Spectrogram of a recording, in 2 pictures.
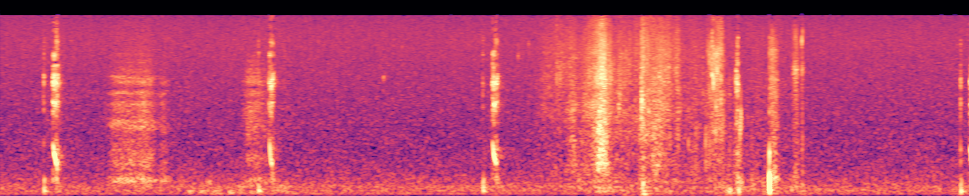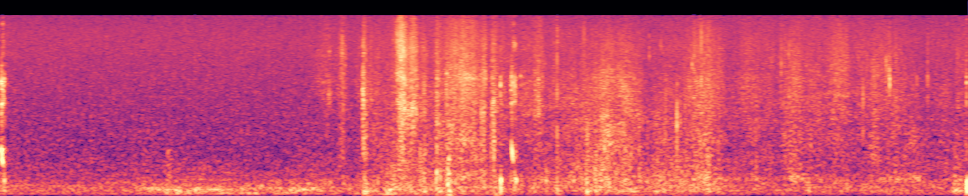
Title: Puppy hiccups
